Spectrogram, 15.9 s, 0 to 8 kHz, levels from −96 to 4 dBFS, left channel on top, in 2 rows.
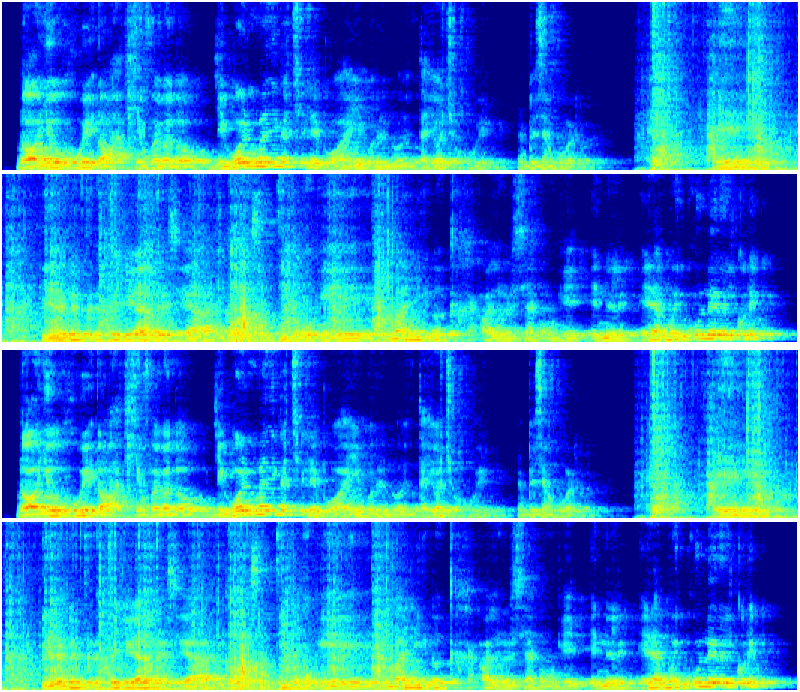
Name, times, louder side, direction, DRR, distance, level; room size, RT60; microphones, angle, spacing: voice 1, 0.1-5.7 7.1-7.9 8.3-15.5, equal, 50° right, 2 dB, 8.0 m, -28 dB
sound 1, 6.3-12.0, right 1 dB, 30° right, 5.2 m, -34 dB
23.0 x 19.0 x 8.2 m, 0.80 s
head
